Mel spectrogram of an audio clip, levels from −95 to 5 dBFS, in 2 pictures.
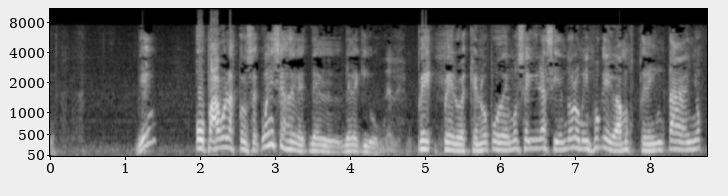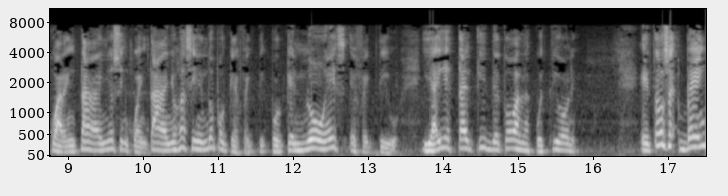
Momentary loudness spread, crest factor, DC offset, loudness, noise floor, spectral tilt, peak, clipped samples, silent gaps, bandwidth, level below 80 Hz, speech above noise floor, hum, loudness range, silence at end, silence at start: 11 LU; 14 dB; under 0.1%; -15 LUFS; -44 dBFS; -5.5 dB/octave; 0 dBFS; 0.2%; none; 11 kHz; -50 dBFS; 30 dB; none; 4 LU; 0 s; 0 s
